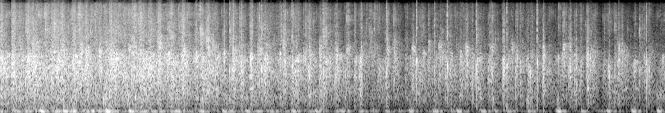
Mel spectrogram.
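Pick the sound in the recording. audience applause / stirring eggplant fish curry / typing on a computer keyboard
audience applause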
